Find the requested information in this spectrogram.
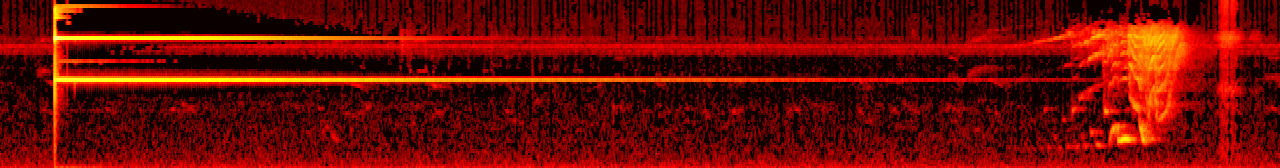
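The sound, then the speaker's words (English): A meditation bell is struck once, and its clear, high ringing tone fades slowly over several seconds into silence. A faint, brief rustle follows near the end. “Let's tune into the sounds of the bells again, as we did on the first class, and just see if the relationship to the sound is any different now than it was.”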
